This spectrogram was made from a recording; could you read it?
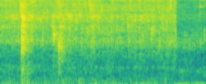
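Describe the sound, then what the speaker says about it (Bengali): Sun-dried lentil dumplings and spinach fry in hot oil in a pan, making a close, steady sizzle and crackle with a couple of sharper pops near the start. "এই দেখো এখানে বড়িটা ভেজে নিচ্ছি, তেলে একটু দিয়ে দিলাম।"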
